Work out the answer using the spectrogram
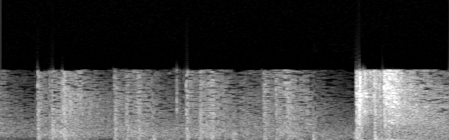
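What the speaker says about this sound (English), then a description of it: "People shooting at you." Bursts of rapid gunfire from an Apex Legends match, a dense rattling volley that swells again near the end, heard alone without talk.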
